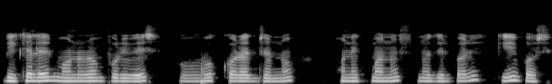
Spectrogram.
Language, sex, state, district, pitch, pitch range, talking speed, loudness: Bengali, male, West Bengal, North 24 Parganas, 155 Hz, 150-165 Hz, 130 wpm, -19 LUFS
